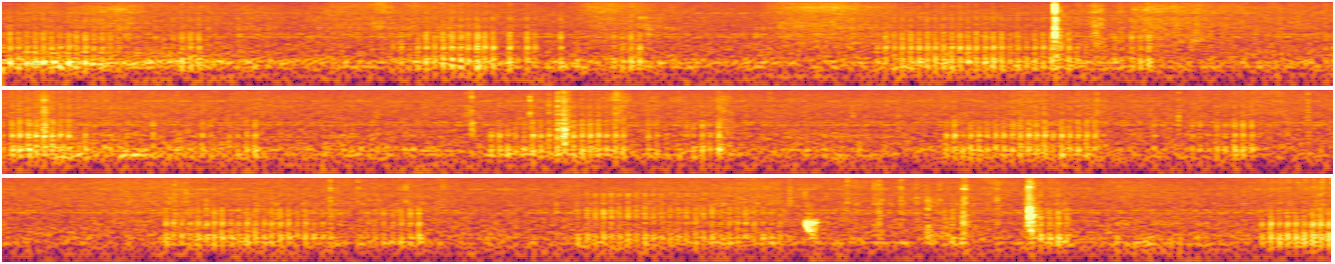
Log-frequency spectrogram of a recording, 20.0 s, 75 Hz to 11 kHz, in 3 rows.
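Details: Early evening lap time with Dinah, a 14-year-old female cat getting her nightly massage: continuous rumbling purr rising and falling in rhythmic phrases roughly every two seconds, with a few soft clicks indoors.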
